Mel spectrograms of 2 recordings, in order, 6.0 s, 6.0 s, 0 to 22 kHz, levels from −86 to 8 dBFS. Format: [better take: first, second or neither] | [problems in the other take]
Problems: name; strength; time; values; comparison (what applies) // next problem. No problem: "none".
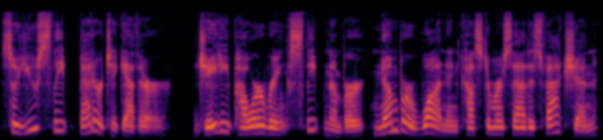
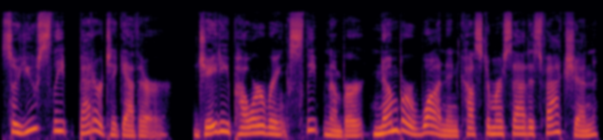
second | thin; very; fading below 350 Hz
